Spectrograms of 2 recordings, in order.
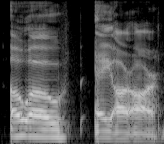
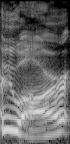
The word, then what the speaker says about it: oo arr: It's a OOARR. It's like OOARR. yeah. Ooh are. It's no words involved. Just I think R because it's the phonetic like R pronunciation.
